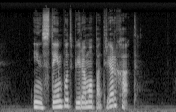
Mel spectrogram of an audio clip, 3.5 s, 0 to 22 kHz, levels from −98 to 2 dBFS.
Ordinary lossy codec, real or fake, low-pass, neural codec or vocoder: none; real; 19.8 kHz; none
